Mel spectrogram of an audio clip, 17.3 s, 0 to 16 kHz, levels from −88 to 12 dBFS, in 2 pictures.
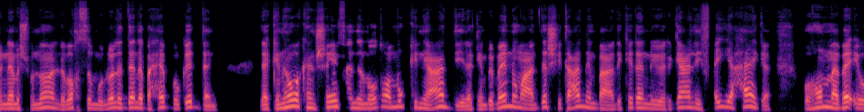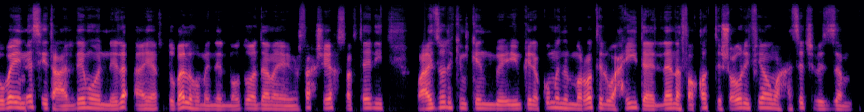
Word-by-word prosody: أنا 135 +1 +2
مش 135 -1 -3
من - - -5
النوع 165 +3 +2
اللي 135 -7 -3
باخصِم 145 -2 -2
والولد 150 +4 +1
ده 160 - +5
أنا 155 - +3
باحبه 160 -2 -1
جدًا. 165 -12 0 0.4
لكن 130 +3 0
هو 195 +3 +7
كان 155 -5 -1
شايف 175 +7 +3
إن 150 - -1
الموضوع 145 +6 +1
ممكن 175 -3 -4
يعدّي، 140 - +3
لكن 115 +2 -4
بما 145 +8 +4
إنه 185 -1 +2
ما 150 - +4
عدّاش 150 +8 +1
يتعلّم 175 -4 +1
بعد 115 -1 +1
كده 155 +5 0
إنه 140 -3 -4
يرجع 125 +7 0
لي 150 -5 -2
في - - -10
أي 175 -1 +1
حاجة، 170 - +1 0.3
وهُم 155 +4 +3
باقي 150 -1 +6
وباقي 165 +6 +4
الناس 170 0 -1
يتعلّموا 140 +4 0
إن 125 -3 -5
لأ، 120 - +3
ياخدوا 120 +1 -3
بالهم 130 -7 +3
إن 115 0 -6
الموضوع 110 +4 -4
ده 125 -1 -1
ما 115 - -2
ينفعش 110 +9 -5
يحصل 150 +2 -2
تاني 150 -1 -5 0.3
وعايز 145 +5 +3
أقول 170 - -1
لك 155 - -10
يمكن 140 -2 -5
يمكن 125 +2 -2
أكون 160 +6 -6
من 155 - -2
المرّات 135 +4 0
الوحيدة 145 0 0
اللي 115 +5 +1
أنا 135 - +1
فقدت 150 +4 -3
شعوري 150 -1 +1
فيها 155 +2 -2
وما 140 -4 -1
حسّيتش 160 -3 -7
بالذنب. 115 -3 -6
145 Hz, 230 wpm, -24 LUFS, 125-160 Hz, 0.4 s, هو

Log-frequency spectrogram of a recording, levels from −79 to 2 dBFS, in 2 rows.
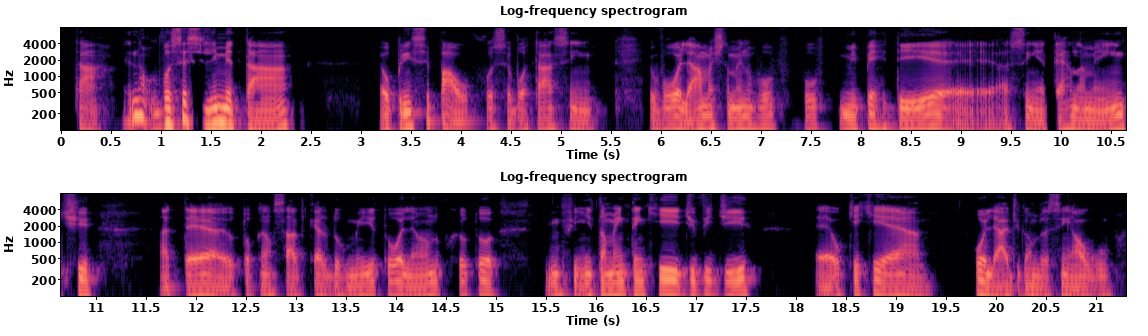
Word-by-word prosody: Tá, - - -4
é - - -6
não, 180 - +3
você 130 +7 +6
se 135 -4 +1
limitar, 110 - +5 0.9
é - - 0
o - - +4
principal. 105 - +1
Você 85 -2 -5
botar 80 +1 -2
assim: 85 -4 -5 0.5
"Eu - - -3
vou 85 +4 -1
olhar 85 -2 +4
mas 95 -1 -1
também 90 -2 0
não 90 -1 -1
vou 95 +3 -4 0.3
vou 90 +1 -4 0.2
me 95 -1 0
perder, 90 +1 +2
eh, - - -3
assim, 80 -4 -3
eternamente, 85 +6 -1 0.6
até 75 +2 +2
eu 75 - -3
tô 75 +1 -7
cansado 80 -2 -3
e - - -28
quero 80 -2 -2
dormir, 80 +3 -2
tô 95 0 -4
olhando 85 0 +1
porque 95 - -9
eu 90 - -2
tô" 95 0 -1 0.5
enfim, 85 -1 -3
e 85 - 0
também 90 +2 +1
tem 95 +1 0
que 105 +1 +5
dividir, 100 +2 -1 0.6
eh, - - 0
o 80 - -1
que 90 +3 -3
que 95 +1 +1
é 85 -3 +1 0.5
olhar, 85 -6 +4
digamos 80 +1 -4
assim, 75 +2 -3
algo 75 0 -2
85 Hz, 145 wpm, -25 LUFS, 80-95 Hz, 0.9 s, você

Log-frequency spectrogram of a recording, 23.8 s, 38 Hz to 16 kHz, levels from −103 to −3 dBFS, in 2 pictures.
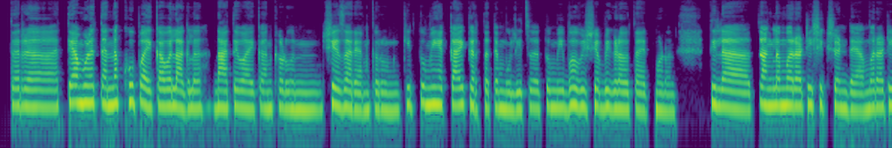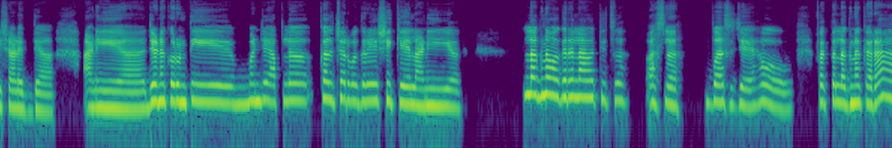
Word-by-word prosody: तर 215 -1 -2
अ, 205 -1 -1
त्यामुळे 245 0 +5
त्यांना 230 0 +3
खूप 255 -1 -1
ऐकावं 210 0 +2
लागलं 195 -1 0 0.2
नातेवाईकांकडून, 195 -1 -1 0.4
शेजाऱ्यांकडून, 185 -4 -1
"की 230 - -3
तुम्ही 230 -1 +4
हे - - +4
काय 220 0 +3
करता 210 -3 -2
त्या 195 - -2
मुलीचं? 190 +1 -2
तुम्ही 200 -1 -1
भविष्य 210 -1 0
बिघडवतायत 190 -2 -1
म्हणून. 175 -2 -4 0.5
तिला 215 -3 +3 0.4
चांगलं 220 -2 +5
मराठी 215 0 +3
शिक्षण 205 -2 -3
द्या, 180 -1 -2
मराठी 200 +2 -1
शाळेत 195 -4 -1
द्या 175 -2 -3 0.5
आणि 205 0 +1 0.2
अ, 190 0 -1
जेणेकरून 260 0 +5
ती 250 -2 +1
म्हणजे 260 +4 0
आपलं 265 +1 -2 0.2
कल्चर 285 -1 +1
वगैरे 260 0 -1
शिकेल 240 -2 +1
आणि 215 -1 +1 1.1
लग्न 340 -1 +6
वगैरे 305 0 +3
लावा 305 -1 +3
तिचं." 270 0 -6 0.4
असं. 230 0 -2 0.5
बस 250 -3 +1
जे 220 -3 -2
हो, 250 -1 -2 0.6
फक्त 250 0 -2
लग्न 240 0 +3
करा, 240 +4 +2
220 Hz, 125 wpm, -23 LUFS, 195-245 Hz, 1.1 s, लग्न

